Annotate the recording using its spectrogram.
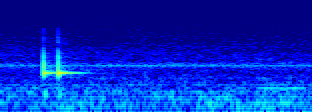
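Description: Android phone playing a short two-note electronic beep about a third of a second in, as Google voice input stops listening.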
